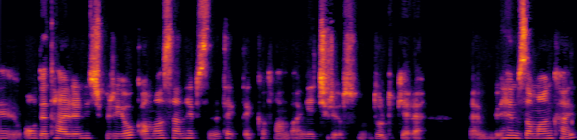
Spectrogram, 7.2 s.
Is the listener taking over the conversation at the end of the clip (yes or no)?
no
